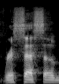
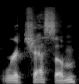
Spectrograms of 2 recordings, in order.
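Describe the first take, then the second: First: The middle consonant is a soft 's' sound. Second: The middle consonant is a 'ch' sound. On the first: This is how most people say it. The speaker calls it wrong. "everybody says recessum" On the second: This is the pronunciation found when looking it up. The speaker calls it right. "I try to say richessum"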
